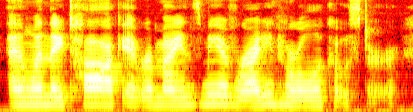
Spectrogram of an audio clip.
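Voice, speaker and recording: A woman's voice: on the high side, level tone, brisk, smooth. A woman reading a first-person novel chapter aloud, in an earnest way with wry asides and small restarts. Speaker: reader of a novel.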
